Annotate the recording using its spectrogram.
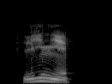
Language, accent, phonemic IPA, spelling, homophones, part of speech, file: French, France, /li.ɲe/, ligné, lignai / lignée / lignées / ligner / lignés / lignez, verb, LL-Q150 (fra)-ligné.wav
- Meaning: past participle of ligner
